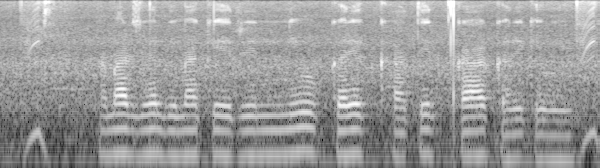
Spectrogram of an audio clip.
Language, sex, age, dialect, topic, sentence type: Bhojpuri, male, 18-24, Southern / Standard, banking, question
